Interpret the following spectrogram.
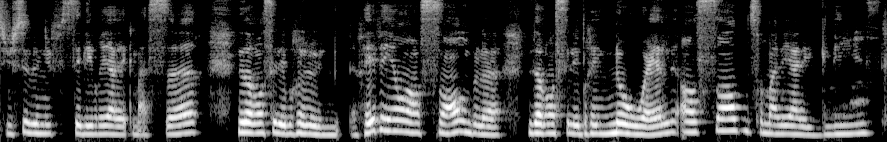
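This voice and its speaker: Woman vlogger, enthusiastic casual storyteller, filmed at a relative's home. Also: medium pitch. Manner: warm greetings, enthusiastic, many fillers. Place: at her sister's home.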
